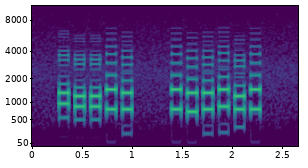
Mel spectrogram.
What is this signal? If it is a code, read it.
DTMF, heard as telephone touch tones, dialled by machine, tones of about 100 ms. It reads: 07765 625946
